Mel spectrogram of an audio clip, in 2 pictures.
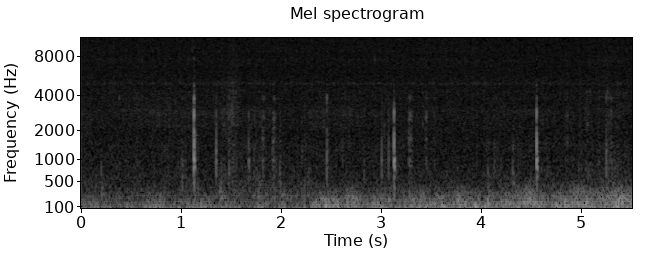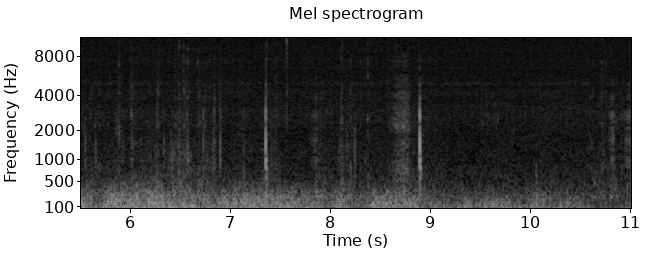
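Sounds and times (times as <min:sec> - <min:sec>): bike tyres rumbling on dirt: 0:00.0 - 0:11.0.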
